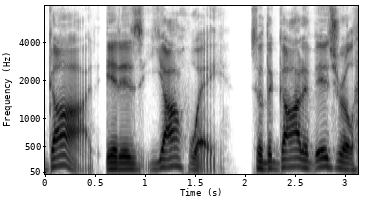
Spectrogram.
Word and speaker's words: Yahweh: But when you see "Lord," it's probably small caps, and the English letter equivalent would be YHWH, and the best pronunciation we can get in English is Yahweh. Now, there are some interesting things going on there with the vowels, which we won't get into in this podcast, but this name was written so as to make it actually hard to pronounce. Your King James Bible, if you have that, will sometimes say Jehovah, which is kind of close, not quite there.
